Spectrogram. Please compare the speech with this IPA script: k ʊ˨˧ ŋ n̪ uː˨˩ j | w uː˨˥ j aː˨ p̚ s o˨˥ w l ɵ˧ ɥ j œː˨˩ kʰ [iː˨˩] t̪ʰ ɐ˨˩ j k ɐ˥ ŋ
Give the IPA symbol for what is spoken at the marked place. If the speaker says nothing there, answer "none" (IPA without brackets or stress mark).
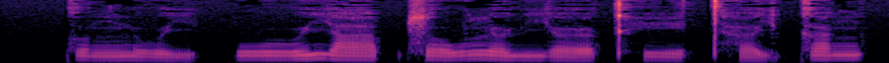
iː˨˩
